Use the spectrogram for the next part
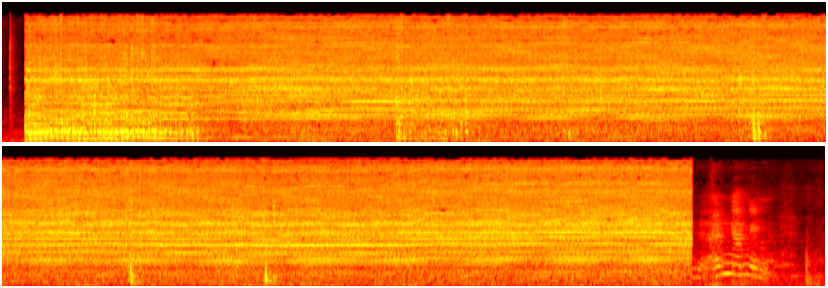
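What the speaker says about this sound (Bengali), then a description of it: "এখন বিটার মেশিন দিয়ে বিট করে নিব। ভালো করে এটাকে বিট করে নিতে হবে যেন চিনিটা একেবারে গলে যায়।" A handheld electric beater whirs steadily for nearly twenty seconds as it beats batter for a large cake until the sugar dissolves, a loud continuous motor drone with faint knocks against the bowl, then cutting off near the end.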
